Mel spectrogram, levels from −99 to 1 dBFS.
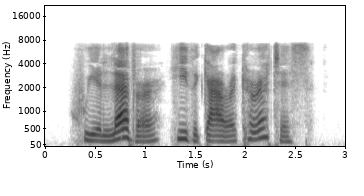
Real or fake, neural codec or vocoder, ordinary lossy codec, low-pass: real; none; AAC, 48 kbps; 7.2 kHz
